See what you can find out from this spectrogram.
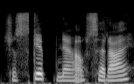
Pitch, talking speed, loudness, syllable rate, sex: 205 Hz, 225 wpm, -19 LUFS, 4.3 syllables/s, female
